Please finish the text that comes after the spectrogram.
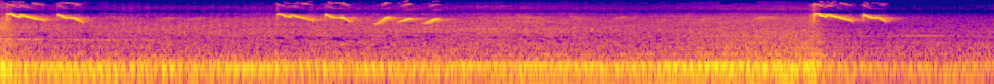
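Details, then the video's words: Buxtoni white-eye rendering canary 'wit wit' calls: sparse pairs and short groups of thin, high slurred chirps, spaced a second or more apart, over continuous low rumbling background noise. "pleci nembak wit wit kenari"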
